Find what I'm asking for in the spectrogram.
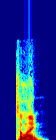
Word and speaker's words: Tulane: Tulane.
